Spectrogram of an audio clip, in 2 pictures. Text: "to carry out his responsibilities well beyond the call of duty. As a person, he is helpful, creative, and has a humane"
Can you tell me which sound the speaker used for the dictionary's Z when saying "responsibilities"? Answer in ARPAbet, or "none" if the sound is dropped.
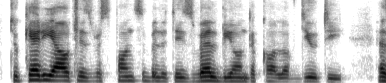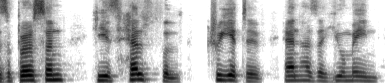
Z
